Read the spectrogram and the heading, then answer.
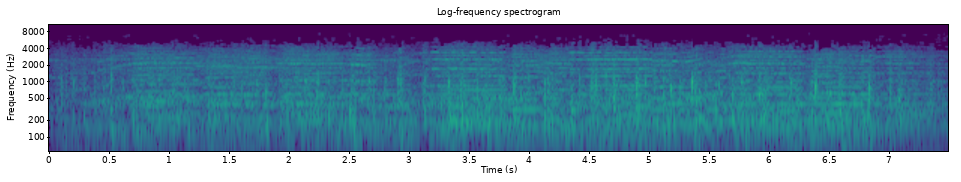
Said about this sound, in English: Once, when Standing Bear's horse lost his footing, his master's life was saved only by the quick action of Whitefellow, whose powerful shoulders pushed the wiry little Indian pony back to safety.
